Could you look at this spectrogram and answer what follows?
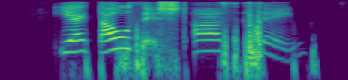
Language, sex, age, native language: Icelandic, female, 9, Icelandic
